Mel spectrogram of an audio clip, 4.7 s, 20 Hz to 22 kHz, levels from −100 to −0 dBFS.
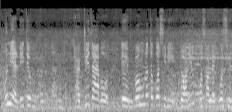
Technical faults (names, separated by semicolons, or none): none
